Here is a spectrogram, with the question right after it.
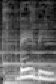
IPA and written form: ˈbeɪ.bi (Baby)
